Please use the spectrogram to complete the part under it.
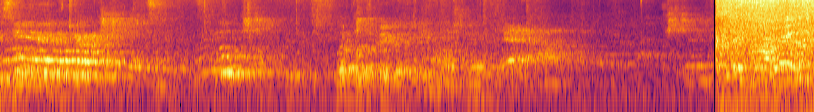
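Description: A young child babbles excitedly close by.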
